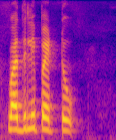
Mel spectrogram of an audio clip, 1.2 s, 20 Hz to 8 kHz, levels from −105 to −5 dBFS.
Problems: none marked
